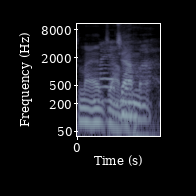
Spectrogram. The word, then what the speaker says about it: Maya Jama: Okay, it's Maya Jama. – Jama. – Like Jamal, Maya Jama. No L.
